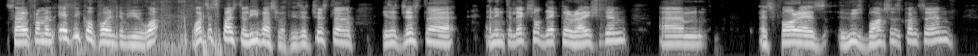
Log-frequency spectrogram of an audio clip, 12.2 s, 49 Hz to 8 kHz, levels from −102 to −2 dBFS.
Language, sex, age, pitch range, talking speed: English, male, 60-79, 145-185 Hz, 170 wpm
